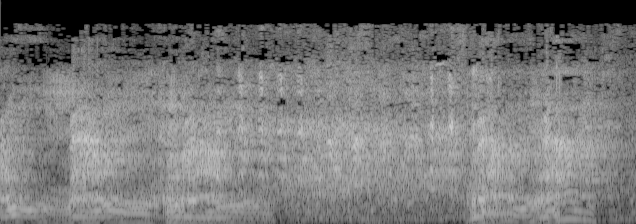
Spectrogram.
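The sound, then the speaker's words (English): A voice mimics the roaring engine of big trucks with loud, gravelly growls that rise and surge for several seconds, briefly dipping before revving up again. “Today these big trucks...”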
